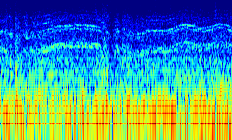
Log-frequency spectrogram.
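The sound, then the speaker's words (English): A rallycross race car engine revs hard and continuously, its harmonic whine rising and falling with gear changes, loud over a dense roar of other engines, as driver Bucky is under attack from Patrick Sandell and stuck in race traffic. “Bucky is immediately under attack by Patrick Sandell and stuck in the traffic.”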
